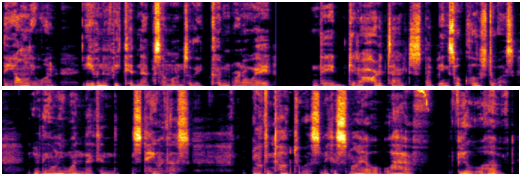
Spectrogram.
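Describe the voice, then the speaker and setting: A man playing a lonely vampire aristocrat in a romantic audio roleplay, pleading earnestly and haltingly in a breathy, husky voice. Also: a little mellow, no room sound, exaggerated voice. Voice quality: husky, breathy low voice, often near whisper.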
